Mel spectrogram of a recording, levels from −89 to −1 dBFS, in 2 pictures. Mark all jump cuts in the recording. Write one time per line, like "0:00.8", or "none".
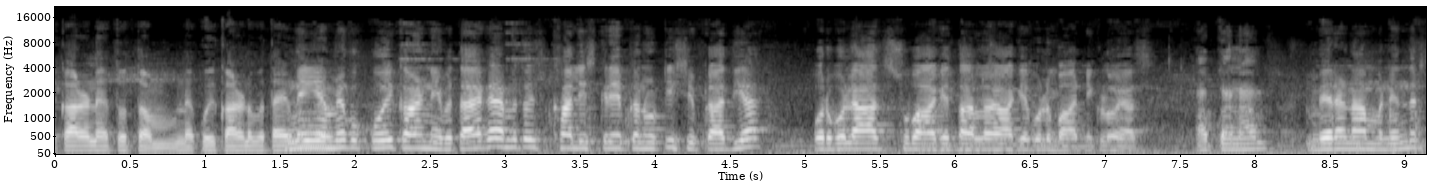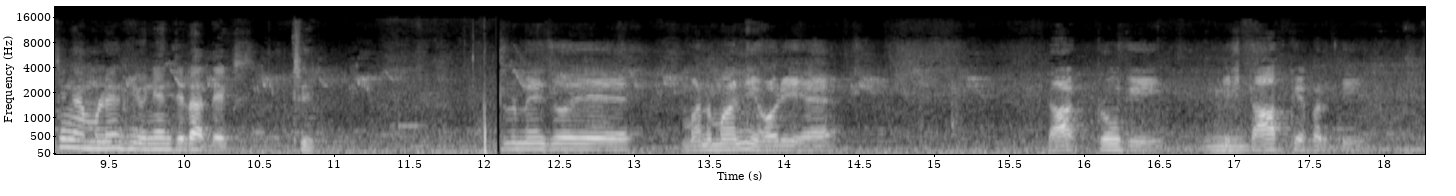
0:12.1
